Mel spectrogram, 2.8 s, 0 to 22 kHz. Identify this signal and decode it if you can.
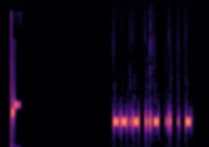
Morse code, heard as a keyed tone, about 42 wpm, 700 Hz. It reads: QUIET
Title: Five Letter Words - 45wpm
